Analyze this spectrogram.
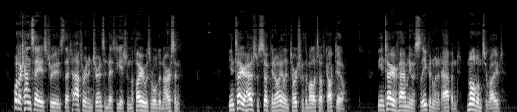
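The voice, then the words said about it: Irish accent. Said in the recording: “Your Irish accent is so much better than mine.”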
